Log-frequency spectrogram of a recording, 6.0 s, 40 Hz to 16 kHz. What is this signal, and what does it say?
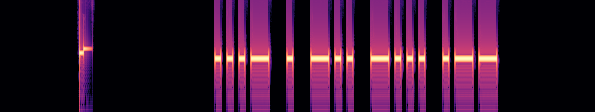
Morse code, heard as a keyed tone, about 20 wpm, 700 Hz. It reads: VEDBW
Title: Five Challenging Letter-Number Combinations 20wpm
